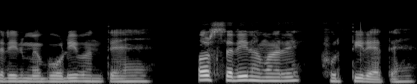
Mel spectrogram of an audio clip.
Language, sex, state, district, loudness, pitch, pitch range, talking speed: Hindi, male, Bihar, Lakhisarai, -25 LUFS, 145 Hz, 135-170 Hz, 160 wpm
